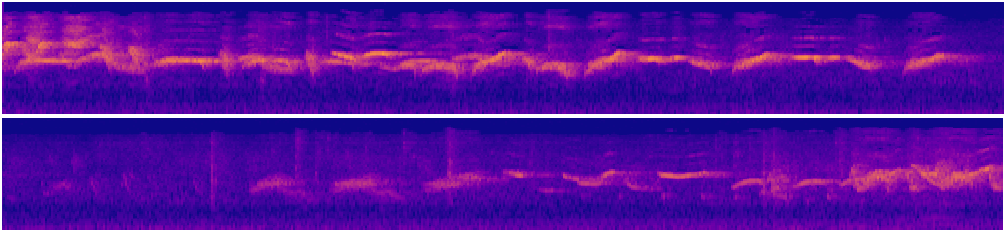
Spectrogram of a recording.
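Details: Chinese hwamei singing in a countryside garden in Vietnam: five seconds of loud, varied warbled whistles, then quieter, more spaced phrases, returning louder at the close.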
